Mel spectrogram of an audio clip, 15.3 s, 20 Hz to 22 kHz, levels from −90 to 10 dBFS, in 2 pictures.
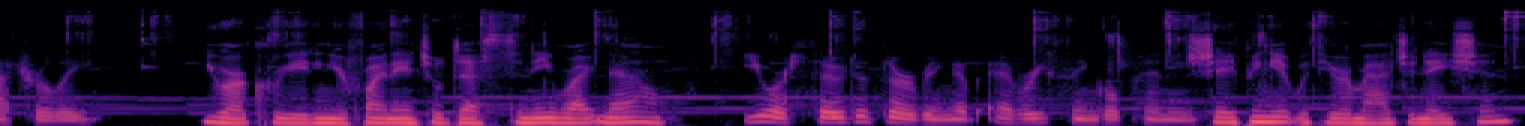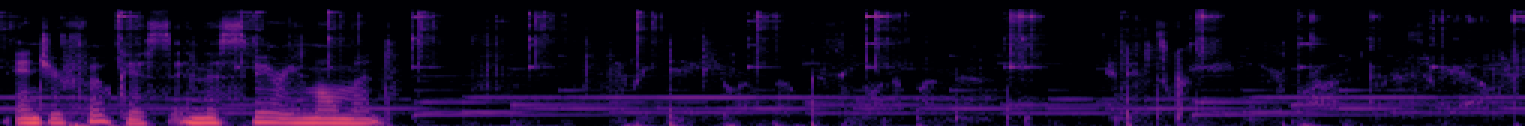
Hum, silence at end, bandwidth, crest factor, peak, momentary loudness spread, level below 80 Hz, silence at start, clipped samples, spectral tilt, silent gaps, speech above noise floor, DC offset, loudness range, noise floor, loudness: none; 0 s; 16 kHz; 16 dB; -18 dBFS; 23 LU; -62 dBFS; 0 s; under 0.1%; -7 dB/octave; none; 29 dB; under 0.1%; 18 LU; -61 dBFS; -34 LUFS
